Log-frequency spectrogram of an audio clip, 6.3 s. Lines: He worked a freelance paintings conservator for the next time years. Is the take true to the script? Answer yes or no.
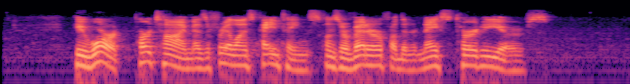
no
